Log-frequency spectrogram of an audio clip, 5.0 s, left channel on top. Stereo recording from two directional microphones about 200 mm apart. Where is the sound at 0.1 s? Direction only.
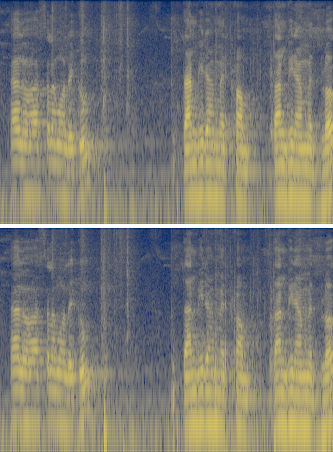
Centre (ahead or behind).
